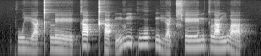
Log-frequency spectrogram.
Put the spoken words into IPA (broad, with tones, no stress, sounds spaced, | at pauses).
k w i˩˦ a̯ kʰ l eː˨˩ k a˥˩ p̚ kʰ a˨˩ ʔ ŋ ɯ˥˩ ŋ k w o˥˩ k̚ ŋ i˩˦ a̯ t͡ɕʰ eː˦˥ n k l a˦˥ ŋ w a˨˩ t̚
